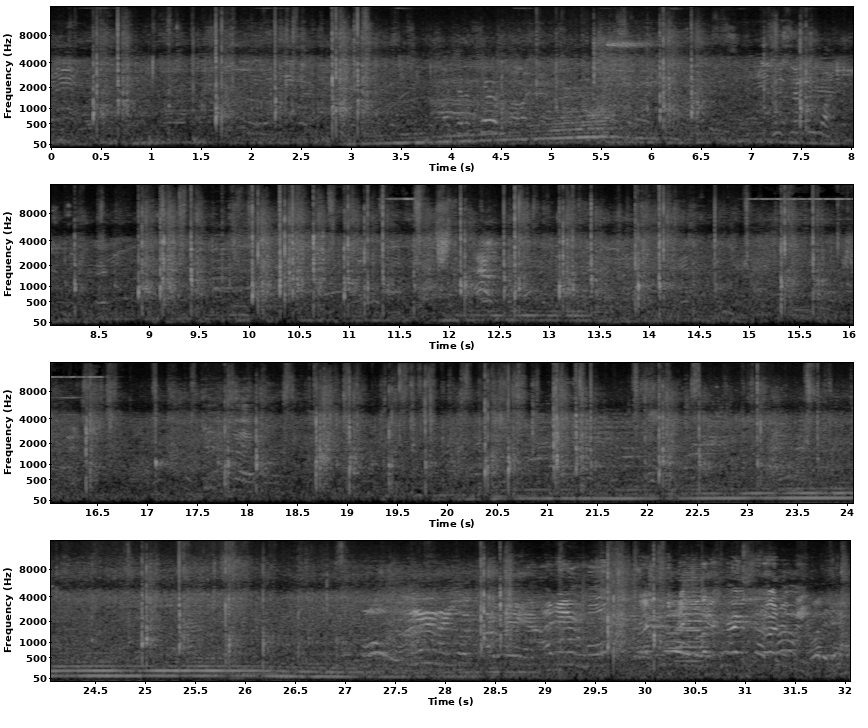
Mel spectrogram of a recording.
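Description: One-wall paddleball rally: a rubber ball struck by paddles and slapping off the concrete wall and court, a string of sharp hits every second or so. A low drone rises in pitch about four seconds in, and another steady low drone comes in during the last third.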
